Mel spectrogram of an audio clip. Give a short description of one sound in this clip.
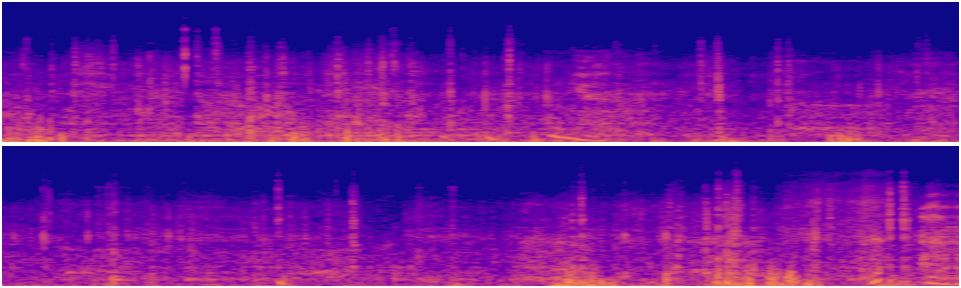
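A bicycle rattles and clicks over bumps.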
